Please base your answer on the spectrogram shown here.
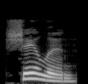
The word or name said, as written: shaylynn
